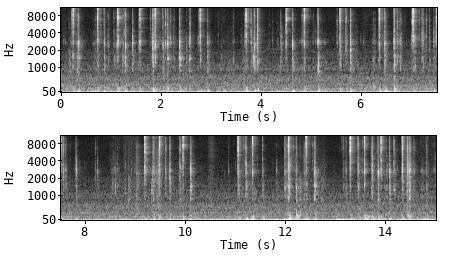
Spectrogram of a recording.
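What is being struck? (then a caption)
Plastic mechanical keyboard. Fingertips with long nails type on a pink backlit mechanical keyboard with round plastic keycaps. A steady stream of sharp, bright clicks comes in quick bursts over a low, constant hum. Each click dies away almost at once.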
